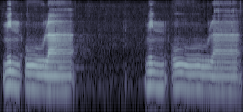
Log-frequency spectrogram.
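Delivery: "ula" with both vowels held long; drawn-out recitation, lingering on "ula"; long final vowel. Shown as a demonstration. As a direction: recite very slowly, stretching the end of "ula". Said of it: "maka dibaca panjang".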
